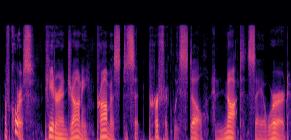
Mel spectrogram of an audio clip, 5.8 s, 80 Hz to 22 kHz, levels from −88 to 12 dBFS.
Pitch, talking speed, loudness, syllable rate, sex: 110 Hz, 155 wpm, -20 LUFS, 4.3 syllables/s, male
